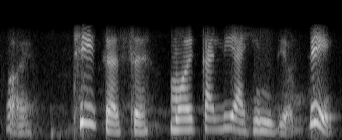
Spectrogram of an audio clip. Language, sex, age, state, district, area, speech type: Assamese, female, 18-30, Assam, Sonitpur, rural, conversation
